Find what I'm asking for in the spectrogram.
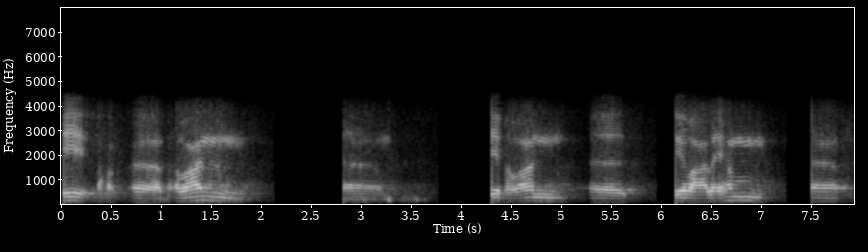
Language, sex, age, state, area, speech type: Sanskrit, male, 18-30, Uttar Pradesh, urban, conversation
